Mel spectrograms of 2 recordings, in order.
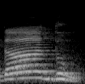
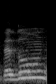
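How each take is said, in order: First: "द दुम" broken in two, "द" then "दुम" with a gap; split into two parts. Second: Said in the usual way. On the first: Shown as a demonstration. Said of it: "ये बटा कितने में है". ("द दुम" को दो हिस्सों में तोड़कर, बीच में रुककर बोलें) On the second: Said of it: "वो एक वर्ड है".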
